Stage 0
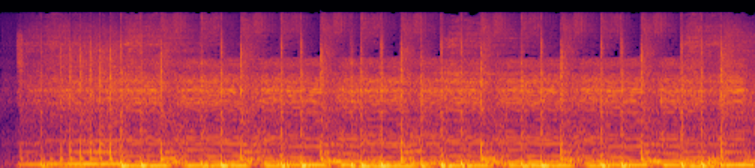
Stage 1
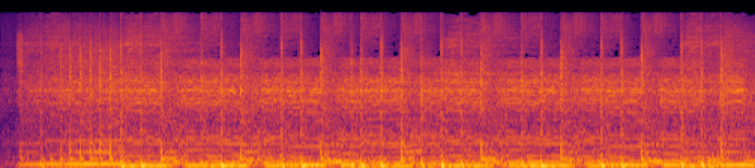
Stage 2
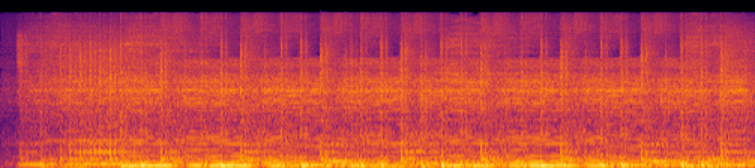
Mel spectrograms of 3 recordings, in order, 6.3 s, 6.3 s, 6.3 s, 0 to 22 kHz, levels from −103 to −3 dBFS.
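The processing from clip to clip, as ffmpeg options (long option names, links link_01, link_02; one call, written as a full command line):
ffmpeg -i in.wav -af "bandreject=frequency=64.45:width_type=h:width=4,bandreject=frequency=128.9:width_type=h:width=4,bandreject=frequency=193.35:width_type=h:width=4,bandreject=frequency=257.8:width_type=h:width=4,bandreject=frequency=322.25:width_type=h:width=4,bandreject=frequency=386.7:width_type=h:width=4,bandreject=frequency=451.15:width_type=h:width=4,bandreject=frequency=515.6:width_type=h:width=4,bandreject=frequency=580.05:width_type=h:width=4,bandreject=frequency=644.5:width_type=h:width=4,bandreject=frequency=708.95:width_type=h:width=4,bandreject=frequency=773.4:width_type=h:width=4,bandreject=frequency=837.85:width_type=h:width=4,bandreject=frequency=902.3:width_type=h:width=4,bandreject=frequency=966.75:width_type=h:width=4,bandreject=frequency=1031.2:width_type=h:width=4,bandreject=frequency=1095.65:width_type=h:width=4,bandreject=frequency=1160.1:width_type=h:width=4,bandreject=frequency=1224.55:width_type=h:width=4,bandreject=frequency=1289:width_type=h:width=4,bandreject=frequency=1353.45:width_type=h:width=4,bandreject=frequency=1417.9:width_type=h:width=4,bandreject=frequency=1482.35:width_type=h:width=4,bandreject=frequency=1546.8:width_type=h:width=4,bandreject=frequency=1611.25:width_type=h:width=4,bandreject=frequency=1675.7:width_type=h:width=4,bandreject=frequency=1740.15:width_type=h:width=4,bandreject=frequency=1804.6:width_type=h:width=4,bandreject=frequency=1869.05:width_type=h:width=4,bandreject=frequency=1933.5:width_type=h:width=4,bandreject=frequency=1997.95:width_type=h:width=4,bandreject=frequency=2062.4:width_type=h:width=4,bandreject=frequency=2126.85:width_type=h:width=4" out.wav
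ffmpeg -i in.wav -af "aecho=1:1:40.82|201.2:0.501|0.316,volume=2dB" out.wav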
